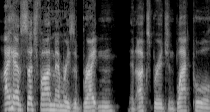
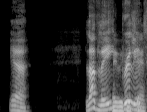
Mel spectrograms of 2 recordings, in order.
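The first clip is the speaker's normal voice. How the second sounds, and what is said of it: Put-on English accent. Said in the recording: “I came back talking with an English accent”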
